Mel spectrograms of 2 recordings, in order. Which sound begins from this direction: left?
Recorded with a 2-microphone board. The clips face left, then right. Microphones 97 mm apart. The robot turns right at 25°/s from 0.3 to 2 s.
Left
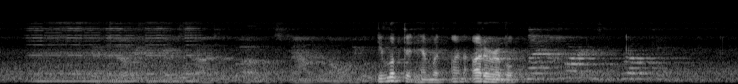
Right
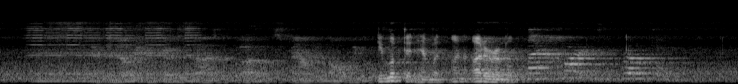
A man speaking, at 3.8 s.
